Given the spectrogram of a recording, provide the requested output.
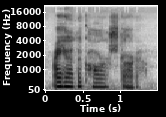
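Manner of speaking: normal talking voice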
